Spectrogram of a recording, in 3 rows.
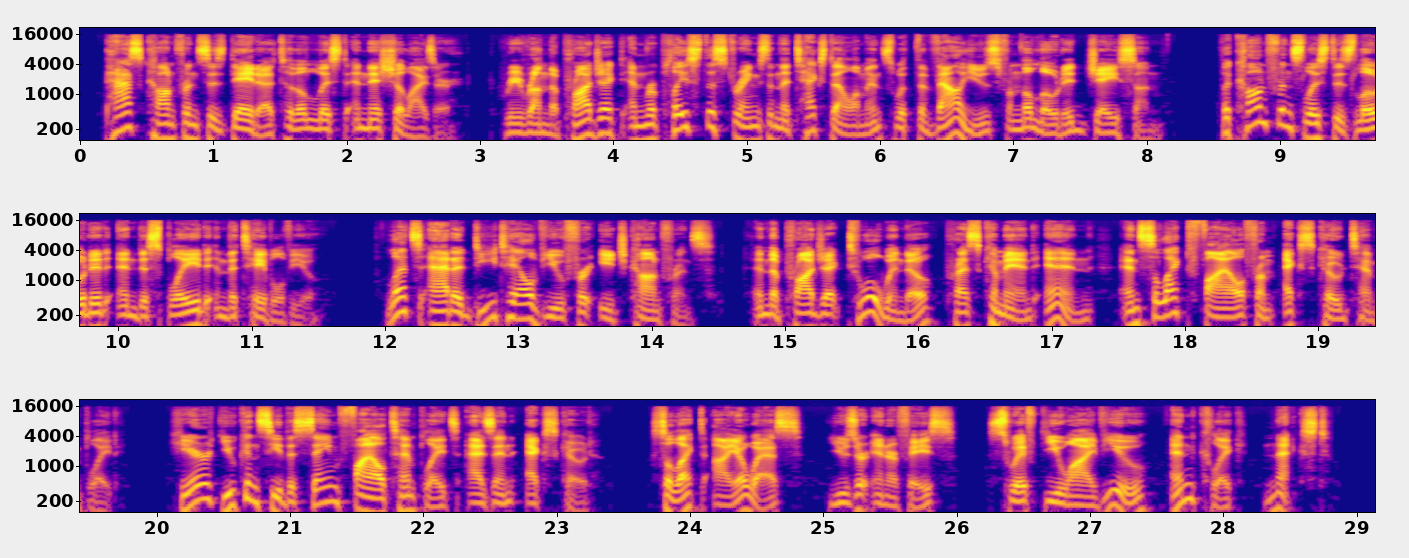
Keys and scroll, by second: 1.5 Return, 3.7 Escape, 4.9 ctrl+r, 6.8 alt+Up, 7.4 Return, 8.5 alt+Up, 11.1 Return, 17.2 super+n, 28.5 super+a.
